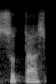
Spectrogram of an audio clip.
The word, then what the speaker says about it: sutta: So technically it's pronounced as suttas, but same thing.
